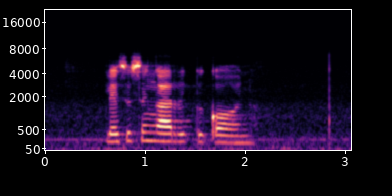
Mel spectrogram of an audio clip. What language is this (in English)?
Tsonga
